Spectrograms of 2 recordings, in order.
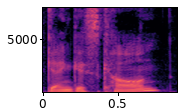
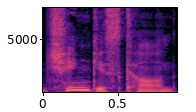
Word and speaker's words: Genghis Khan: And I'm hoping you've heard of Genghis Khan. Or is it Chingish Khan? I think that's probably how we meant to pronounce it.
